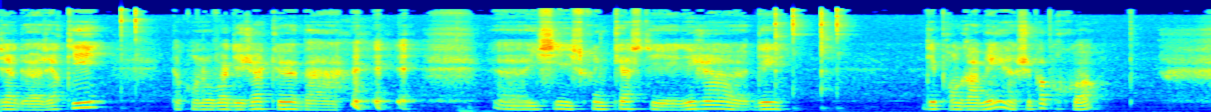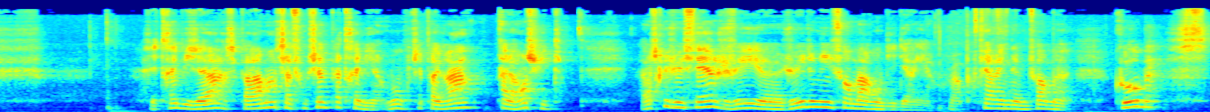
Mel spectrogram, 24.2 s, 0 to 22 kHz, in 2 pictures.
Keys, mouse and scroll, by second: 11.5 scroll down 1, 11.7 scroll up 1, 13.2 n.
